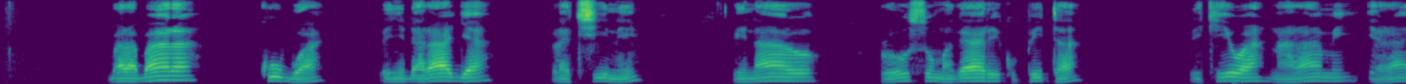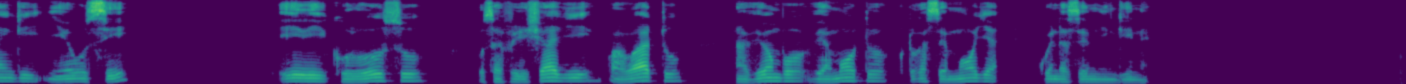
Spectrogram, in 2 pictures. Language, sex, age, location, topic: Swahili, male, 25-35, Dar es Salaam, government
